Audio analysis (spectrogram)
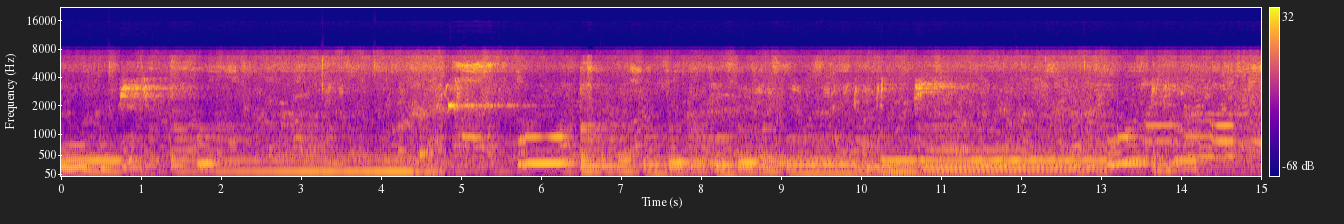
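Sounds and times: bass guitar: 0.0 - 14.7
guitar: 0.0 - 15.0.

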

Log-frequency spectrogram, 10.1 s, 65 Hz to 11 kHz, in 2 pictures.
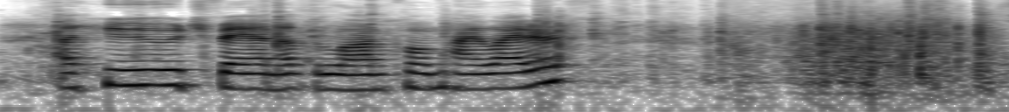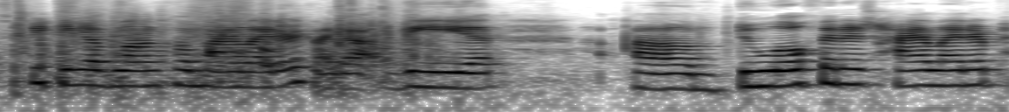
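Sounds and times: gift bag rustling: 0.0 - 7.6.

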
